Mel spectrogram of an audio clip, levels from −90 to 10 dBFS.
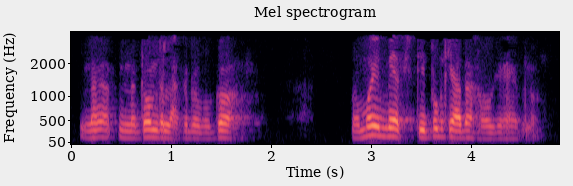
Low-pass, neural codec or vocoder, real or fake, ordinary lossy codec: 3.6 kHz; none; real; MP3, 24 kbps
